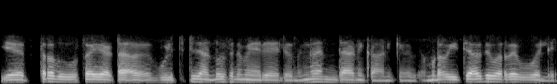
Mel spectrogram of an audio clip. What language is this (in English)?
Malayalam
